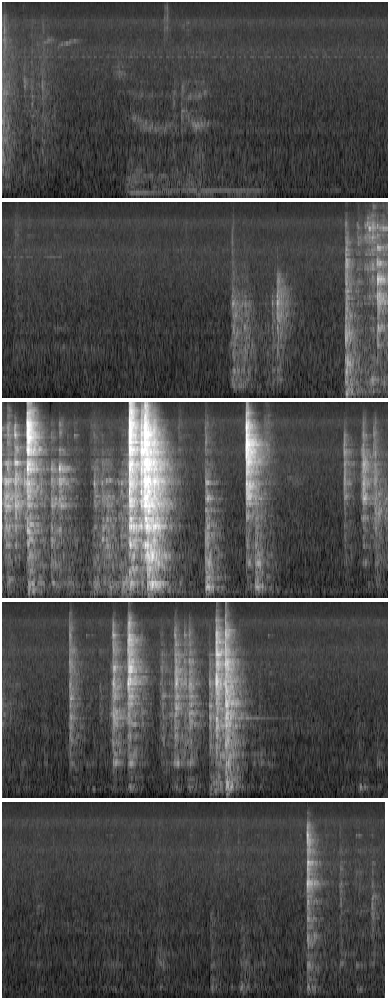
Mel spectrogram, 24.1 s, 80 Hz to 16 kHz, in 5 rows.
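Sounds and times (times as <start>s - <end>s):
metal parts clinking and rattling: 9.3s - 11.8s.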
